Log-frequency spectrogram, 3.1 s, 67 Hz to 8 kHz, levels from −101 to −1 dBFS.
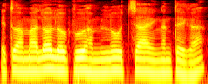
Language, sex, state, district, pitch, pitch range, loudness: Wancho, male, Arunachal Pradesh, Longding, 140 Hz, 130-145 Hz, -15 LUFS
